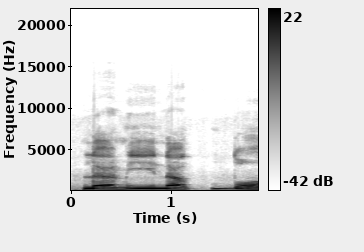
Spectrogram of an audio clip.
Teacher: Maka cara bacanya, dha ini tetap kita panjangkan 6 harkat baru masuk ke lam. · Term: mat lazim kilmi mutsaqqal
